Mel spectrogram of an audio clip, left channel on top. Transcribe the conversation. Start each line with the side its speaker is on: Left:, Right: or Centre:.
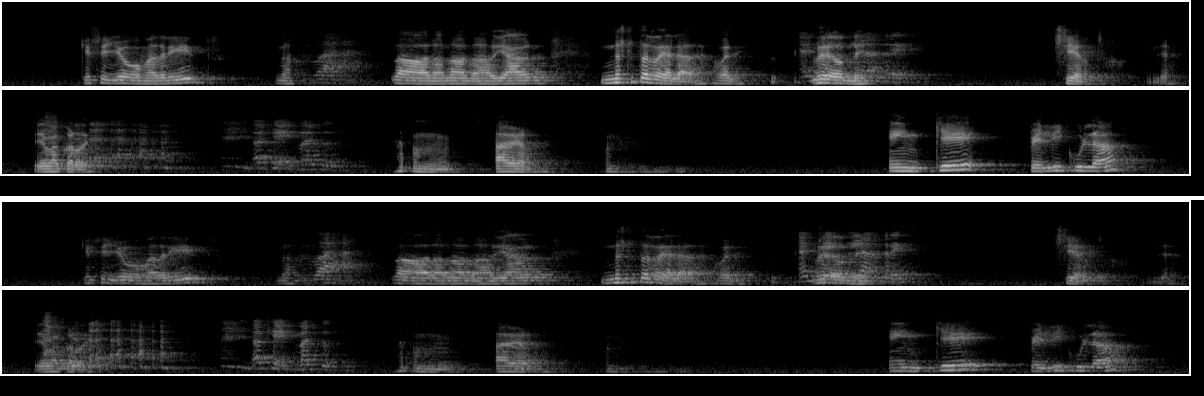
Left: qué sé yo, Madrid. No,
Right: Va.
Left: no, no, no, no, ya no está tan regalada, vale.
Right: Ok,
Left: ¿De dónde?
Right: Londres.
Left: Cierto, ya, ya me
Right: <laughs>
Left: acordé.
Right: Ok, vas tú.
Left: Mm, a ver, mm, ¿en qué película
